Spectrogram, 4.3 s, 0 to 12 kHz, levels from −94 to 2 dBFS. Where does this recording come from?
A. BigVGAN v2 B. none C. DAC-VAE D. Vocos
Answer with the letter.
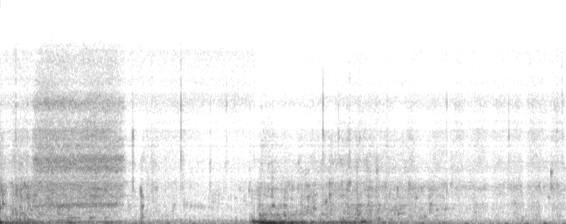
C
